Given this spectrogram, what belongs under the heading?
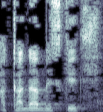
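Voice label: "acadabiscuit", Nigerian Pidgin, male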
